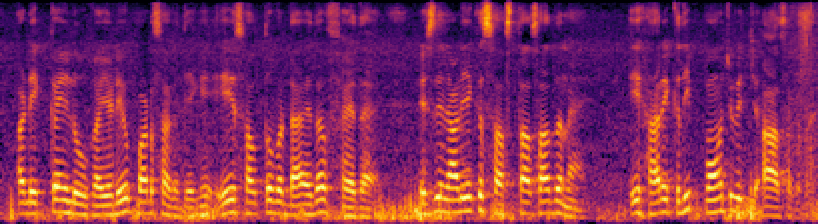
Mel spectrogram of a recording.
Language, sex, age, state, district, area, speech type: Punjabi, male, 18-30, Punjab, Bathinda, rural, spontaneous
